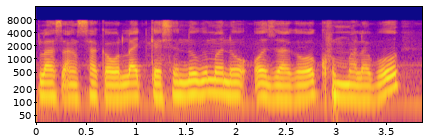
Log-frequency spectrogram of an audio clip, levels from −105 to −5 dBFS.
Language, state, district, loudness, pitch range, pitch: Kokborok, Tripura, West Tripura, -14 LUFS, 125-145 Hz, 135 Hz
